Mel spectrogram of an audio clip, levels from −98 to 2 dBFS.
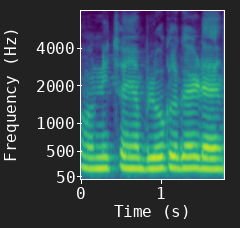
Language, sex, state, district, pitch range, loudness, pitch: Rajasthani, male, Rajasthan, Churu, 195-200 Hz, -12 LUFS, 195 Hz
